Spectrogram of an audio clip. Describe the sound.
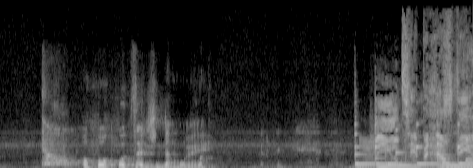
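A person talks briefly, then after a short pause a loud, bright electronic phone ringtone melody starts and plays steadily until the end.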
